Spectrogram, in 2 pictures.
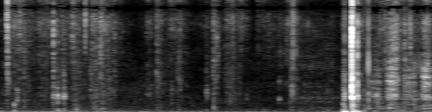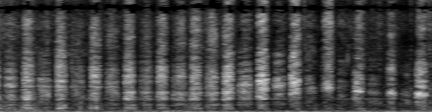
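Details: Shiba Inu Ranmaru at a pet hotel, where he goes every few months for a shampoo and nail trim. Quick, steady breathy panting fills the clip, broken by a single loud thump partway through.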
